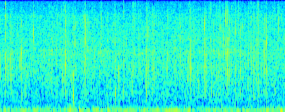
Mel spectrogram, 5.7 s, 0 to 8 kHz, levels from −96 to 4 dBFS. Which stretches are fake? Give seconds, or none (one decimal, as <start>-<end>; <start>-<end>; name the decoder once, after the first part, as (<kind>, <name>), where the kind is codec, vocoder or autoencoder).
0.7-3.0 (vocoder, BigVGAN v2)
